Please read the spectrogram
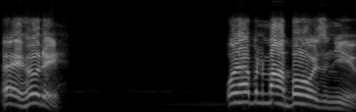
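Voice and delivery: very high, swooping, loud shout carried far. Voicing a rogue character calling over to a player: shouting across to someone. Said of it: "will shout over to you".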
